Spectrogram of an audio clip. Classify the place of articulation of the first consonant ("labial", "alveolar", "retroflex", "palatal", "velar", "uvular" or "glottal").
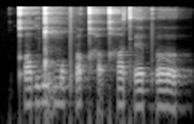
uvular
